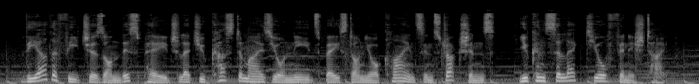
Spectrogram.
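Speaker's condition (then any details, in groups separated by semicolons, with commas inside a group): No condition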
